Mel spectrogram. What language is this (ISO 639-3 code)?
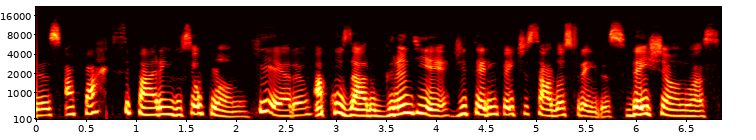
por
